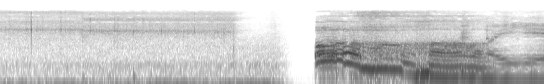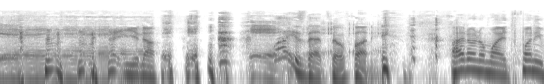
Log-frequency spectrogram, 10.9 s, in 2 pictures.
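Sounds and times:
drawing on a vape pen: 0.0 - 2.4
person groaning exhale: 3.2 - 6.8
laughter: 4.1 - 10.2
speech: 6.7 - 10.8.

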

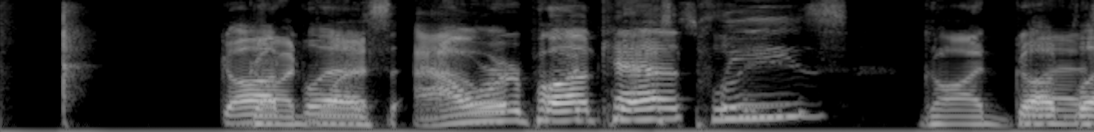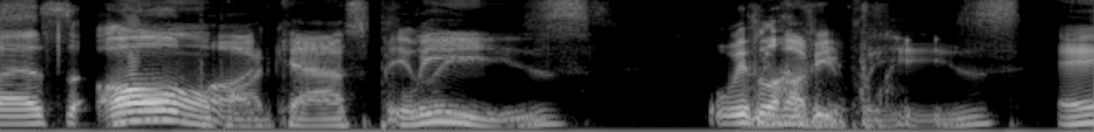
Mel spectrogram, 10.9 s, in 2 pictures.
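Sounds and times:
single hand clap: 0.0 - 0.5
speech: 1.1 - 10.9.

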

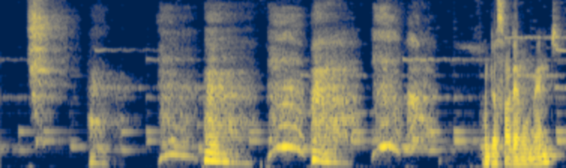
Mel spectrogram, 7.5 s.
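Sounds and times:
person imitating desperate gasping breaths: 0.4 - 5.9
speech: 1.2 - 1.6, 6.5 - 7.5.

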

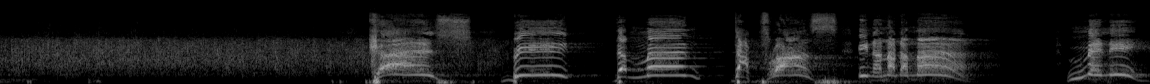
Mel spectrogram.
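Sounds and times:
audience clapping hands: 0.0 - 5.4
speech: 3.7 - 5.8, 7.7 - 9.8, 10.7 - 11.4.

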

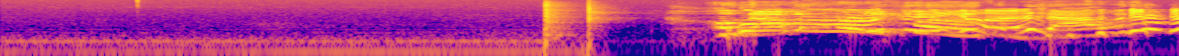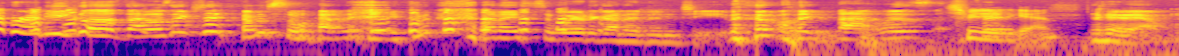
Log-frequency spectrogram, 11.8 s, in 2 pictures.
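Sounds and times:
low steady hum: 0.0 - 11.7
sharp hand claps: 2.7 - 3.2
laughter: 3.4 - 11.7
speech: 4.8 - 11.7.

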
